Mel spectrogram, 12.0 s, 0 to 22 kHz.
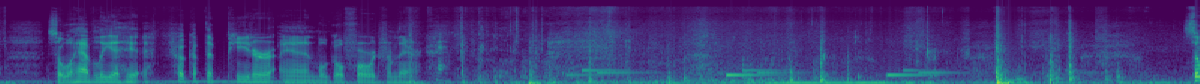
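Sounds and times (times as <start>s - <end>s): three-note warning chime: 5.6s - 8.2s, 8.8s - 9.9s
truck door thunk: 10.0s - 10.8s.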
